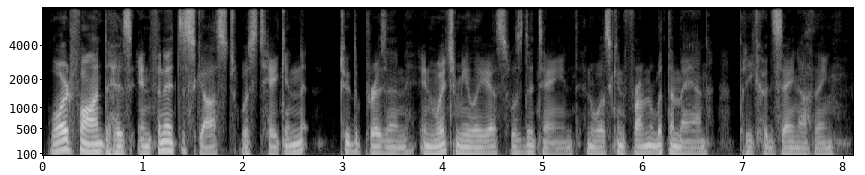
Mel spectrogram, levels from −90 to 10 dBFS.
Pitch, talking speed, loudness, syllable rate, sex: 100 Hz, 200 wpm, -21 LUFS, 5.4 syllables/s, male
